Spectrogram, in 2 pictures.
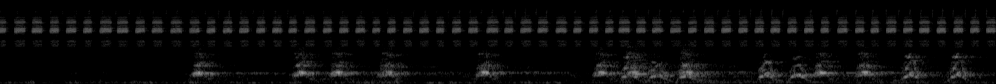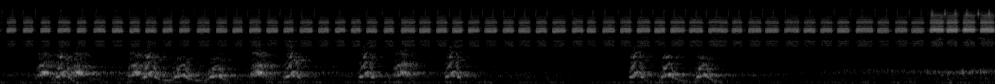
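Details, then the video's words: Summer cicadas in the morning fill the air with a steady, high, shimmering buzz, with lower voices breaking in at intervals. "Morning summer cicadas sounds"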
